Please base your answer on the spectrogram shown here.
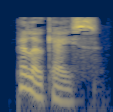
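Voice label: "pillowcase", British English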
